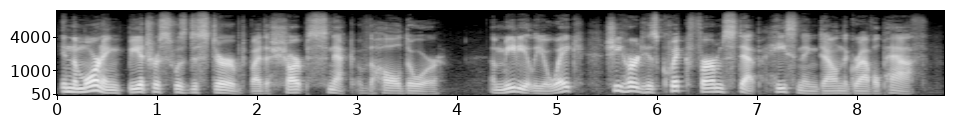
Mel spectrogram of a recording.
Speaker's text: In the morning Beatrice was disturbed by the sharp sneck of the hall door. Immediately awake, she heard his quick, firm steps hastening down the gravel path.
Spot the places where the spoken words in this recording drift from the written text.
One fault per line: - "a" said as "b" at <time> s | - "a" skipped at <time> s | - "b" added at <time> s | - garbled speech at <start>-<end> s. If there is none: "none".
- "steps" said as "step" at 6.7 s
